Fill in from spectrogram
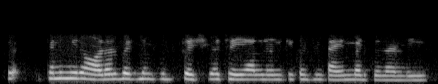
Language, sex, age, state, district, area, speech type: Telugu, female, 18-30, Telangana, Siddipet, rural, conversation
